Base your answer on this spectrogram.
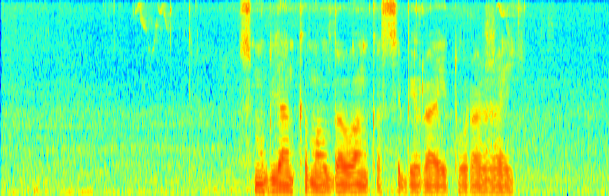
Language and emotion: Russian, neutral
